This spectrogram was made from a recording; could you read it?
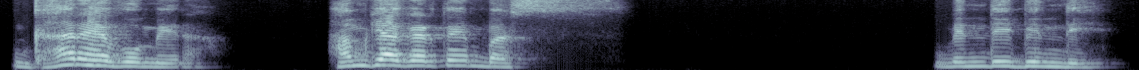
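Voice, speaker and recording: Man, spiritual teacher, fairly high voice, repeats key phrases, guides listeners through meditation. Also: a little mellow. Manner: mixes English words into Hindi. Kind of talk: explaining a scripture reading.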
